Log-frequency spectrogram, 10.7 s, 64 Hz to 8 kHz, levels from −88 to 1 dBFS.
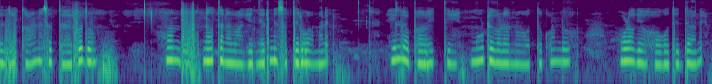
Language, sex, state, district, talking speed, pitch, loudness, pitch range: Kannada, female, Karnataka, Chamarajanagar, 65 wpm, 220 Hz, -28 LUFS, 210-245 Hz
